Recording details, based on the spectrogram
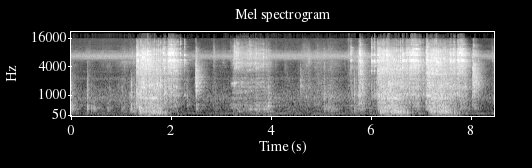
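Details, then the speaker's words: Homelite MightyLite 26b leaf blower (UT08520), roadside find: starts and runs on full choke, but on half choke revs very high, sputters, surges and shuts off; probably not just the fuel line, carburetor faulty. "so I think there's something else going on other than that fuel line because what's been happening is it will start in full choke it'll run but the moment I try to run into half choke it revs real high and then shuts off"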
